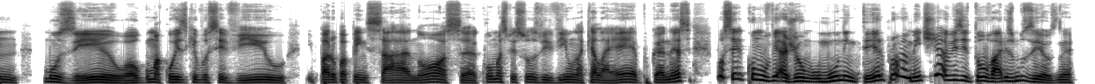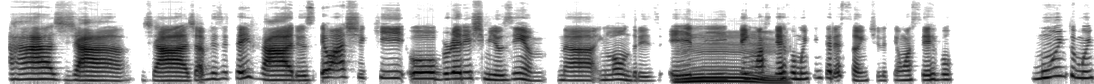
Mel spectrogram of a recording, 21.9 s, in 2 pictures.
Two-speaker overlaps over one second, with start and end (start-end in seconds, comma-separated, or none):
17.7-18.9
